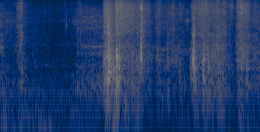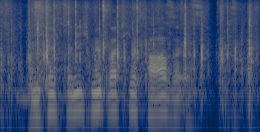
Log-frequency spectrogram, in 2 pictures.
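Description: Wrapping paper crinkles and rustles.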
